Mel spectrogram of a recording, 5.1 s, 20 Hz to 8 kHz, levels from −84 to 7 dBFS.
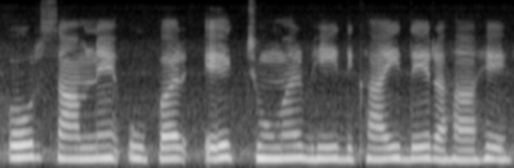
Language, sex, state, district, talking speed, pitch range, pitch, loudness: Hindi, female, Madhya Pradesh, Bhopal, 115 wpm, 195-210 Hz, 200 Hz, -13 LUFS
